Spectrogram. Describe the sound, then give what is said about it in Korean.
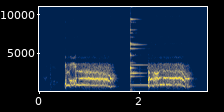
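A person imitates a rooster's crow twice, each a loud, strained, sustained call lasting about a second, with a brief sharp chime between them, as an entry in a sound-imitation contest. “닭, 닭 소리부터 갑니다. 닭 소리.”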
